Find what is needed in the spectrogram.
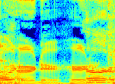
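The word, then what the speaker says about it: Huerter: Am I pronouncing his name correctly? – No, Hoyter. Kevin Hoyter.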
